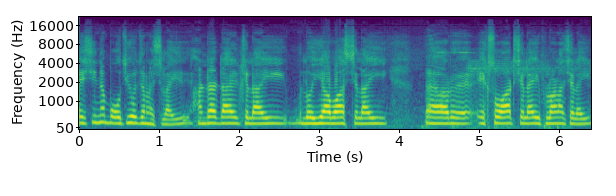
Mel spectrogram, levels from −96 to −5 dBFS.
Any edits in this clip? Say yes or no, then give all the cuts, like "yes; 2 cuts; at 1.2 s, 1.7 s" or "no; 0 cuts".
no; 0 cuts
